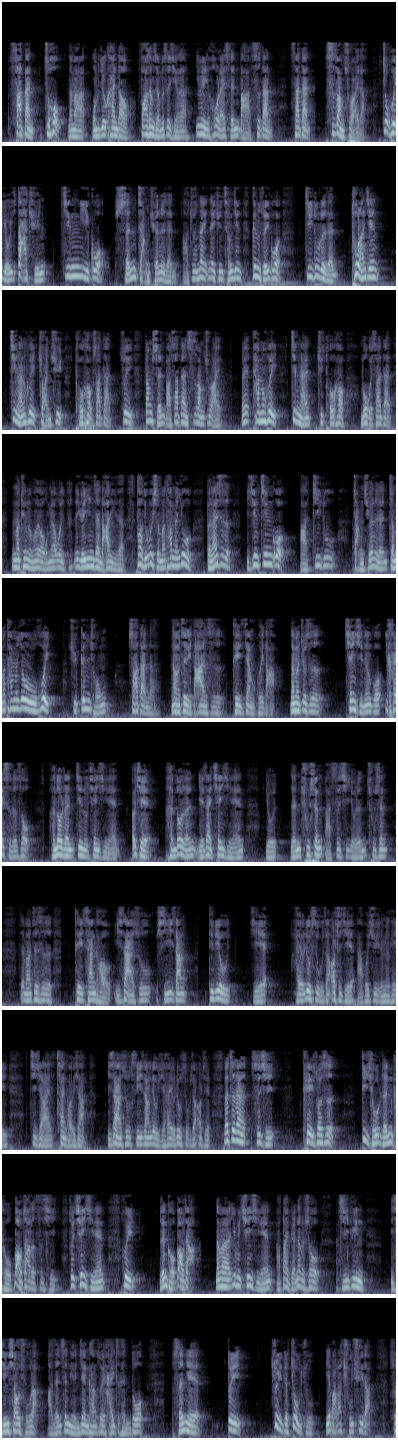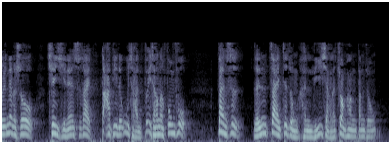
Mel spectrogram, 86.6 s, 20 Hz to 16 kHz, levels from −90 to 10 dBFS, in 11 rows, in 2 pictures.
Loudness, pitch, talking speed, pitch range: -25 LUFS, 135 Hz, 260 characters per minute, 115-160 Hz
